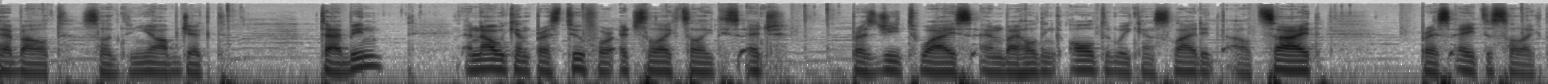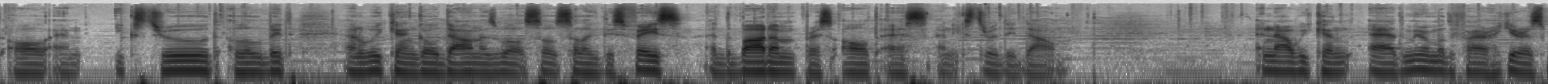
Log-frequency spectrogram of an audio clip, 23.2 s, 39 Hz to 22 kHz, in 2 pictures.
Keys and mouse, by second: 0.1 click, 1.6 Tab, 3.3 3, 3.3 2, 5.0 click, 6.0 g, 6.1 g, 9.4 alt+click, 9.6 a, 10.9 middle click, 11.3 e, 13.1 click, 13.3 middle click, 15.4 click, 16.2 3, 16.4 click, 16.9 middle click, 18.8 shift+click, 19.1-20.4 middle drag, 20.5 Tab, 21.5-22.6 drag.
